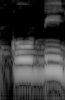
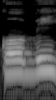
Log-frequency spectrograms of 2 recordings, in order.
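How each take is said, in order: First: The name is said the African-accented way. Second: The name is said the standard way. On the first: "कूबी जो है वो African accent में जो है ना वो ज़्यादा बोला जाता है" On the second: "कोबी जो है वो स्टैंडर्ड प्रोनंसिएशन है"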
